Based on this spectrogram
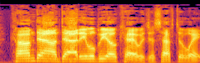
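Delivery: deadpan, flat, even monotone with no rise. Imitating a movie mother who stays calm while aliens terrorize her family; flat monotone. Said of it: "does not ever speak above a monotone".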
